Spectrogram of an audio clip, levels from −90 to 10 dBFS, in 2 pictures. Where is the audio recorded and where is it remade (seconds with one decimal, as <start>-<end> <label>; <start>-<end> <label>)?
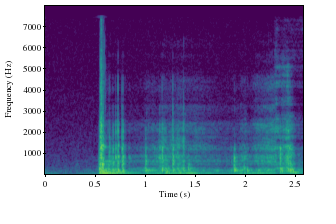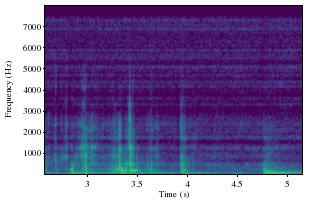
0.0-2.3 recorded; 2.3-5.2 remade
